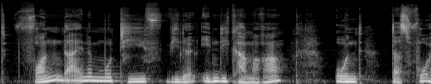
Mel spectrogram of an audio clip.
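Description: Listening to this short speech recording, nothing technical stood out at any point.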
